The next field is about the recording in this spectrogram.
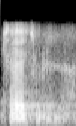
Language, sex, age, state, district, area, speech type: Sindhi, male, 18-30, Gujarat, Junagadh, urban, conversation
